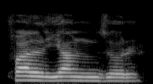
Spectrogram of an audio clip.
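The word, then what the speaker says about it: فَلْيَنْظُرْ: Fal yandur. Fal yanzur. Baca. Fal yanzur. Salah itu harusnya. Fal yanzur. Kenapa? Karena nun mati bertemu zo.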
